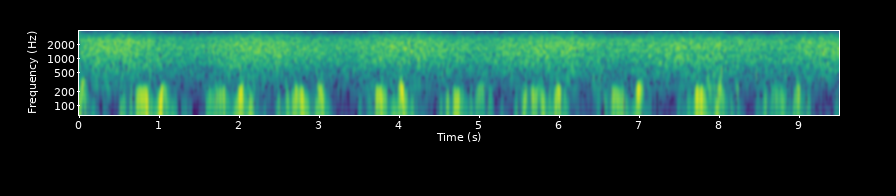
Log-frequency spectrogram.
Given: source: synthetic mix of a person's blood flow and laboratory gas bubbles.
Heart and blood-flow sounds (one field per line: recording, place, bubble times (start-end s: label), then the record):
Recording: Doppler ultrasound of blood flow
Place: precordium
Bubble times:
6.13-6.20 s: bubbles
6.40-6.62 s: bubbles
7.80-8.06 s: bubbles
8.16-8.28 s: bubbles
8.44-8.49 s: bubbles
From the record:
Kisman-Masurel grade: 221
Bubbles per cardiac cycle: several, 3 to 8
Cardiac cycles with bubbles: 10 to 50%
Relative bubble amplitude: barely perceptible (0.100 to 0.250)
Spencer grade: 2 (many but less than half of the cardiac periods contain bubble signals, singularly or in groups)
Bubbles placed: only in the low amplitude regions of the cardiac cycle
